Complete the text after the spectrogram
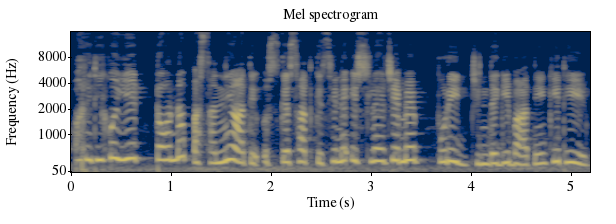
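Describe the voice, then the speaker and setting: A woman's voice: high voice, brisk, dry recording. A woman narrating a love story in a chatty, casual way, slipping in English words.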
